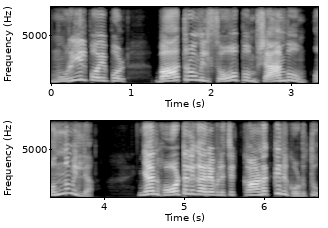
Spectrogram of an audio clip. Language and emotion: Malayalam, angry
